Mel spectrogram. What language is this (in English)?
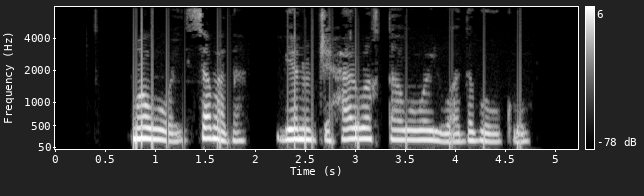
Pashto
